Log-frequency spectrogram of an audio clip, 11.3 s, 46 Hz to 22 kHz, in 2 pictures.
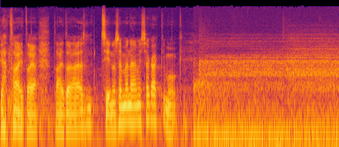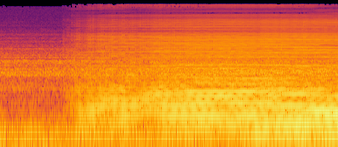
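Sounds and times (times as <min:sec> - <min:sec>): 
speech: 0:00.0 - 0:03.7
laughter: 0:03.2 - 0:07.1
buzzy electronic synthesizer drone from synthesizer software on an electronic event badge: 0:03.2 - 0:11.2.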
